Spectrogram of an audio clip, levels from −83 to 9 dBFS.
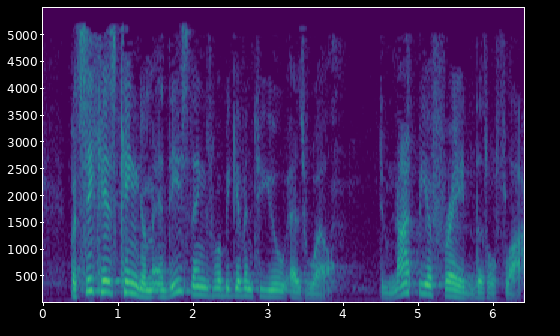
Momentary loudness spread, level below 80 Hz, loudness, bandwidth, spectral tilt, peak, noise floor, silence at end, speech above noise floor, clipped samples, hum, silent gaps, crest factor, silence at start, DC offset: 13 LU; -70 dBFS; -28 LUFS; 5.4 kHz; -7.5 dB/octave; -10 dBFS; -59 dBFS; 0 s; 32 dB; under 0.1%; none; none; 18 dB; 0.4 s; under 0.1%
